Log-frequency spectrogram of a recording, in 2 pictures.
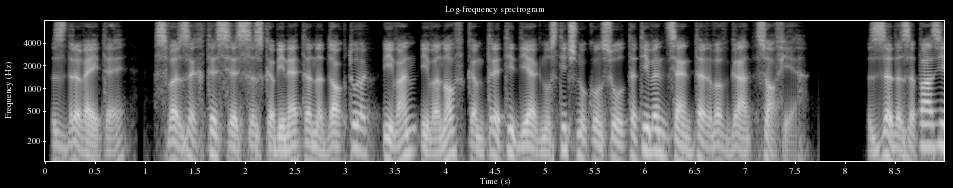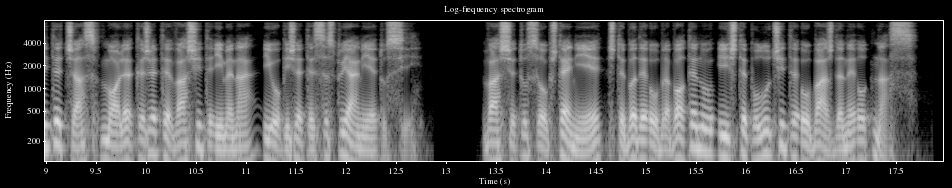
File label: Wellcome Message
